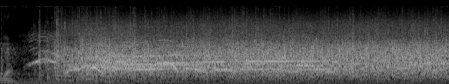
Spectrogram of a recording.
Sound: audience applauding

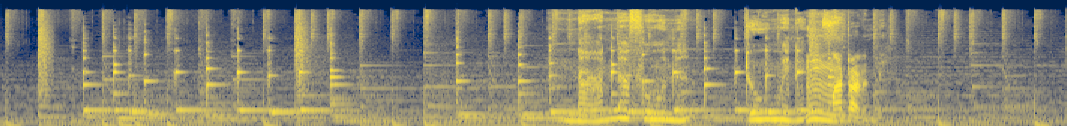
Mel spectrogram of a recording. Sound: mobile ringing

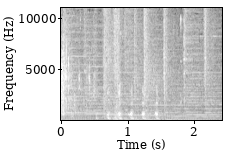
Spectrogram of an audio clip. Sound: laughs

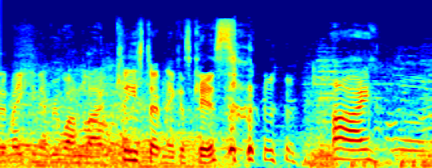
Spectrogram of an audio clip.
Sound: laughs

